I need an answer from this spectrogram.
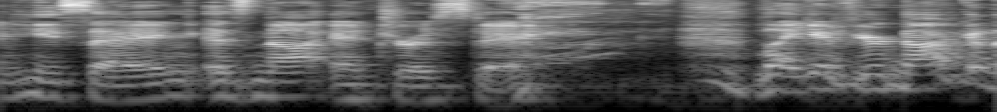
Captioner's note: laughs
